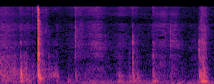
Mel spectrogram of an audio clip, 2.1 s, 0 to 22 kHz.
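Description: Faint plastic clicks and ticks as a round 12-volt power-outlet part is handled and fitted at a car's center console: two sharper clicks in the first half second, then a few lighter ticks.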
